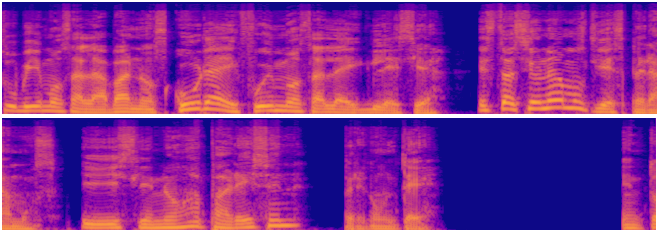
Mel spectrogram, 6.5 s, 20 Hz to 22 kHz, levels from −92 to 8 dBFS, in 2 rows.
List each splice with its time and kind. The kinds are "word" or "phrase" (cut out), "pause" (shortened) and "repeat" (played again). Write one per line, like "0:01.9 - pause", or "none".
0:02.9 - phrase

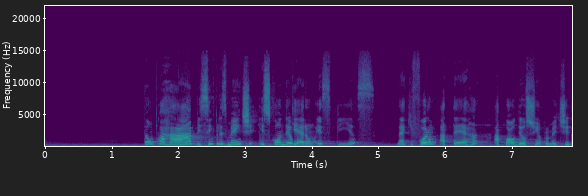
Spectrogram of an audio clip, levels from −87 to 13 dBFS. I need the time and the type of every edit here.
0:01.7 - word
0:03.2 - word
0:03.7 - phrase
0:05.2 - pause
0:05.8 - phrase

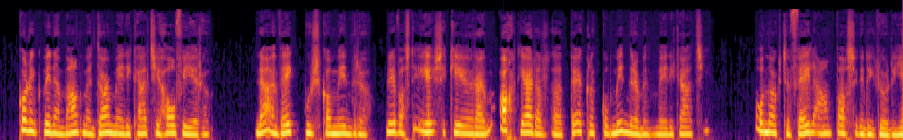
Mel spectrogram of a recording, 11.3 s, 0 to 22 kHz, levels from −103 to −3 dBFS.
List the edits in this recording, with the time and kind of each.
none

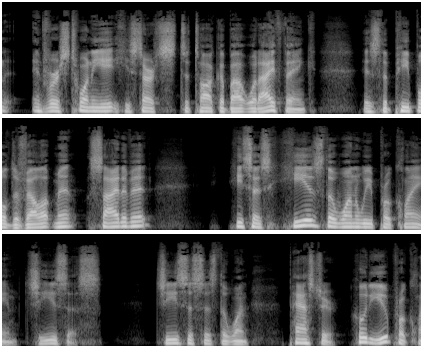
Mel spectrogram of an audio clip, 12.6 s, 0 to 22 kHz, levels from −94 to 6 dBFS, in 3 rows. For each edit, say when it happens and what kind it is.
none

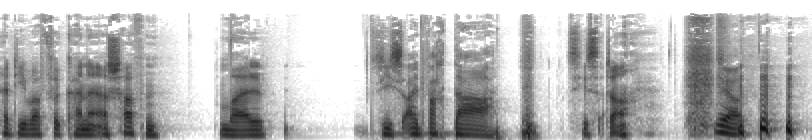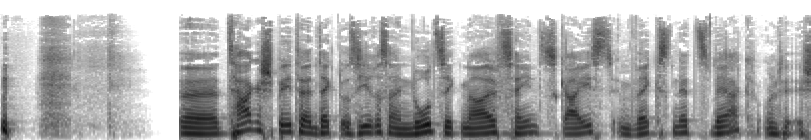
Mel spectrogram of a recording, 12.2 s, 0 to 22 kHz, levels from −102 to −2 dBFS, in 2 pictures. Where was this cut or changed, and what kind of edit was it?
0:04.5 - word
0:09.8 - word

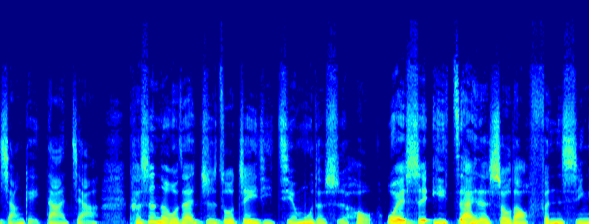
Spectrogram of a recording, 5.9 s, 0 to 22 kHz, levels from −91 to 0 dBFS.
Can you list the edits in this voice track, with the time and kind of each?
0:03.8 - pause

